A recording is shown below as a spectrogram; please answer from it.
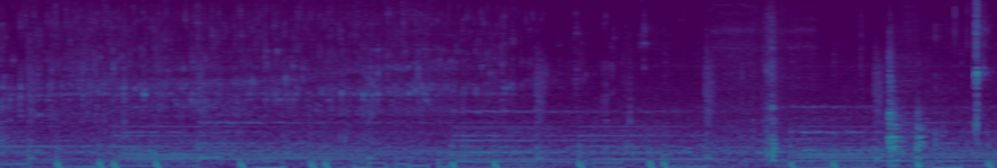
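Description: Water pouring through the fill hole into a film developing tank for black and white film, a steady close trickle with gurgles and occasional drips, quiet and continuous, no talking.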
